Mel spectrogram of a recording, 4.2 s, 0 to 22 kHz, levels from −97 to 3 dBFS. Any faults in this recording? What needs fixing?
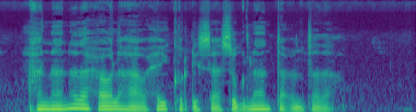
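Nothing here needs fixing, as no faults turn up anywhere in this speech clip.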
